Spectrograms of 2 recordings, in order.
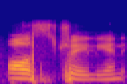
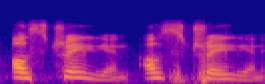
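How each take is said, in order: First: AUSTRALIAN opened with a plain single "aw" vowel; wrong version demo. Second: AUSTRALIAN opened with a gliding "ow" vowel; Australian pronunciation demo. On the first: Teacher shows students what to avoid, plain first vowel. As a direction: say AUSTRALIAN starting "oss", no glide. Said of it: "It is not Australian". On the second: Teacher imitates how Australian people say it, gliding first vowel. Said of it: "If you listen to Australian people". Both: Shown as a demonstration.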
